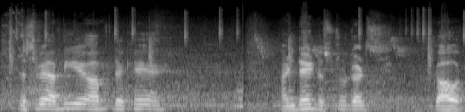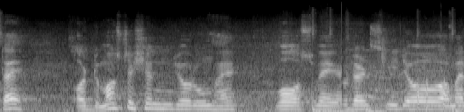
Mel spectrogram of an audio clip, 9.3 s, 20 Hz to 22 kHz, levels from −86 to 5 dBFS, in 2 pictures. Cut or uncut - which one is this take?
cut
